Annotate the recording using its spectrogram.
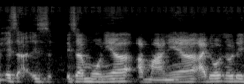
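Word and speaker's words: Omonia: name is is ammonia amania I don't know the name it's that sort of oh but it's pronounced ammonia right like the chemical ammonia right right the team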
